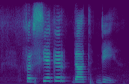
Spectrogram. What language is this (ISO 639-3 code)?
afr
